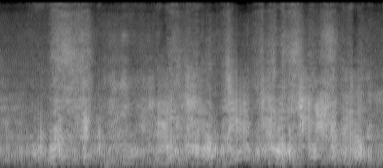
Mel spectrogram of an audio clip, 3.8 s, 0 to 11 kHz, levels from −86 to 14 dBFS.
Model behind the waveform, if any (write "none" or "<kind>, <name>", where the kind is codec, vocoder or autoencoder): vocoder, Vocos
